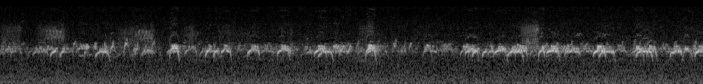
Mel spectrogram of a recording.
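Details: Nest of European bee-eaters during feeding of the young; continuous chorus of short burry, rolling notes at a steady mid pitch, crowded together in irregular bursts.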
